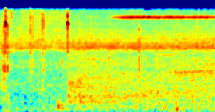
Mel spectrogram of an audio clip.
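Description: Faint outdoor evening ambience with a thin, steady, very high-pitched insect tone, such as crickets, that sets in about a second in.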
